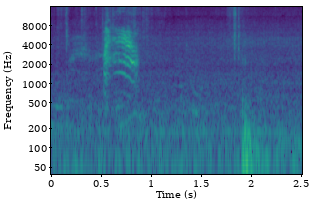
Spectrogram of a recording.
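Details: Stray street cat, described as playing too rough and injuring a hand, gives one short meow with stacked arching harmonics, followed by a faint low thump and light outdoor background noise.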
